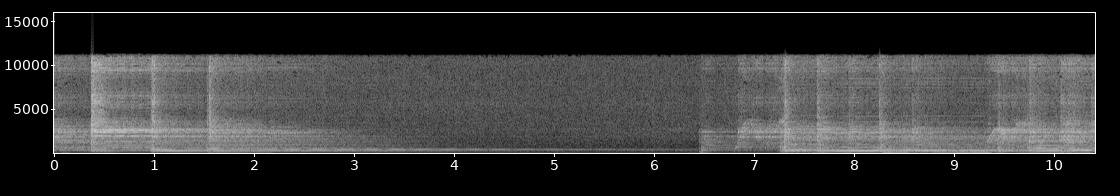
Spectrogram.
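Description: Electric guitar played through a Fender combo amplifier: a few chords strummed, then one chord left ringing and slowly dying away. Playing starts again about six and a half seconds in and gets louder a second later.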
